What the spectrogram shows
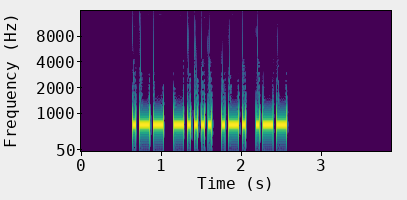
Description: Morse code, heard as a keyed tone, about 27 wpm, 700 Hz. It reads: W6RW
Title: USA Call Signs - 4 Characters - 2x Character Spacing - 28wpm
